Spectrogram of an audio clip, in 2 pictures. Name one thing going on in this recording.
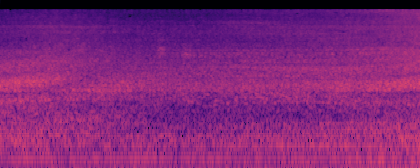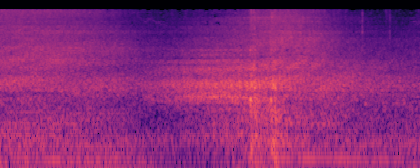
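A van drives past close by with a rushing whoosh.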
